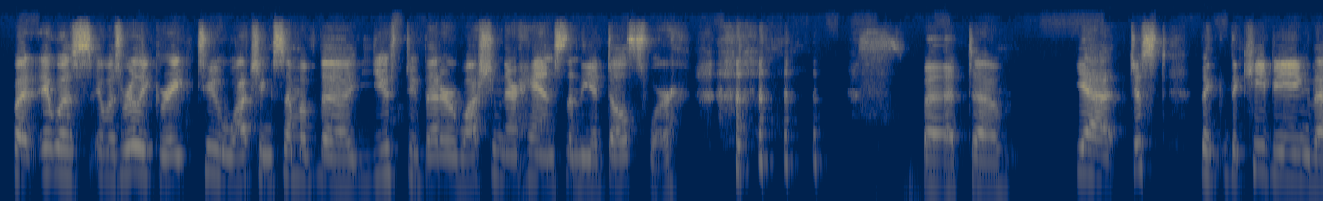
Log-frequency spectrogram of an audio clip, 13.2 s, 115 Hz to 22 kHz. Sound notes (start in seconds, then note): 7.1 laughs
